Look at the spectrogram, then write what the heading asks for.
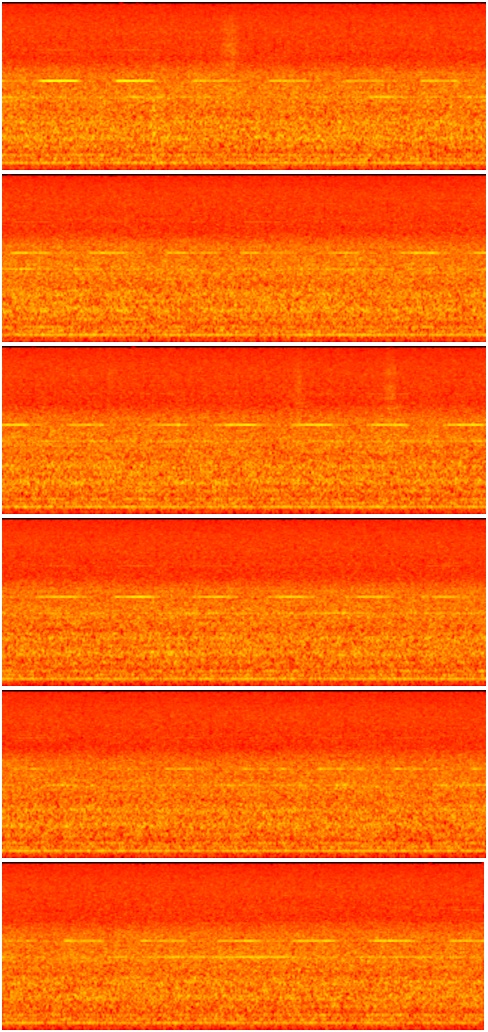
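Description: NJ Transit bi-level commuter train standing at the platform: a steady low hum from its onboard equipment, with a short high beep repeating about once a second.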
